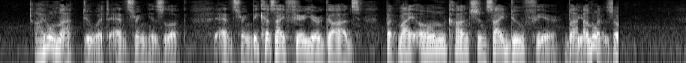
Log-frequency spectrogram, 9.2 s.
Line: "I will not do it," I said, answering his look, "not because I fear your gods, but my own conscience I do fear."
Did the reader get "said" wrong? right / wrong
wrong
